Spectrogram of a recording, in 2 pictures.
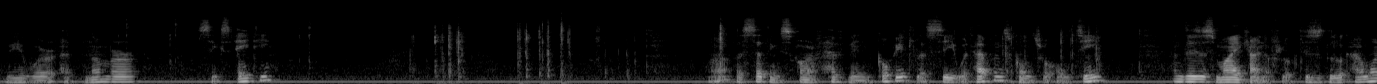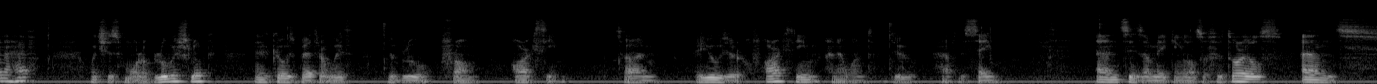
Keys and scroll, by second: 4.6-6.1 typing, 7.2 Return, 10.7 ctrl+alt+t.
